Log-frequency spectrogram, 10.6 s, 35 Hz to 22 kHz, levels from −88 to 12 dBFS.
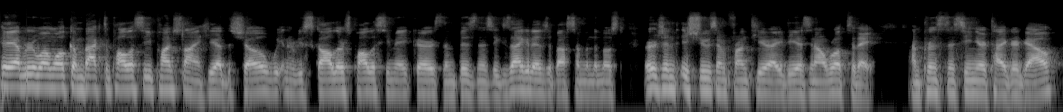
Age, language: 20-39, English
